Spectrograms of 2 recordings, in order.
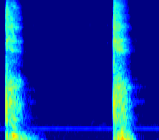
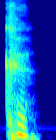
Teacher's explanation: But the qa is produced from the back of your throat. You can feel the base of your tongue elevated against the soft palate. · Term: qaf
